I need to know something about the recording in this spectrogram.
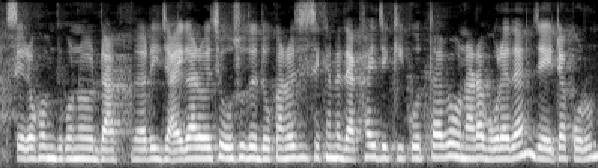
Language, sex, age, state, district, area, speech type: Bengali, female, 30-45, West Bengal, Paschim Bardhaman, rural, spontaneous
